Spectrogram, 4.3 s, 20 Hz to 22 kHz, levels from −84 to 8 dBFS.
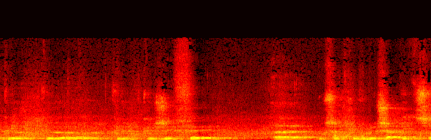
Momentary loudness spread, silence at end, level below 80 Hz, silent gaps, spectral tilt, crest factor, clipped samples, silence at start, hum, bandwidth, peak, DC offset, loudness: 6 LU; 0 s; -70 dBFS; none; -3.5 dB/octave; 16 dB; under 0.1%; 0 s; none; 16.5 kHz; -6 dBFS; under 0.1%; -22 LUFS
